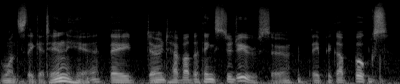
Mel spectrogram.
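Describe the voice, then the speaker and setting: Man acting a low-voiced, courteous professor. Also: expressive, moderate pace, slight background noise. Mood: courteous, helpful. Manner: polite, formal, composed. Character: courteous, bookish male professor, calm and considerate. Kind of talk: scripted audio roleplay addressed to the listener.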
